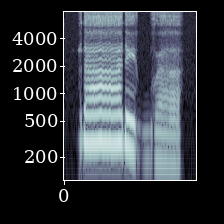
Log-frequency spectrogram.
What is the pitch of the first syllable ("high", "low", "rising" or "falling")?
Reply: high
